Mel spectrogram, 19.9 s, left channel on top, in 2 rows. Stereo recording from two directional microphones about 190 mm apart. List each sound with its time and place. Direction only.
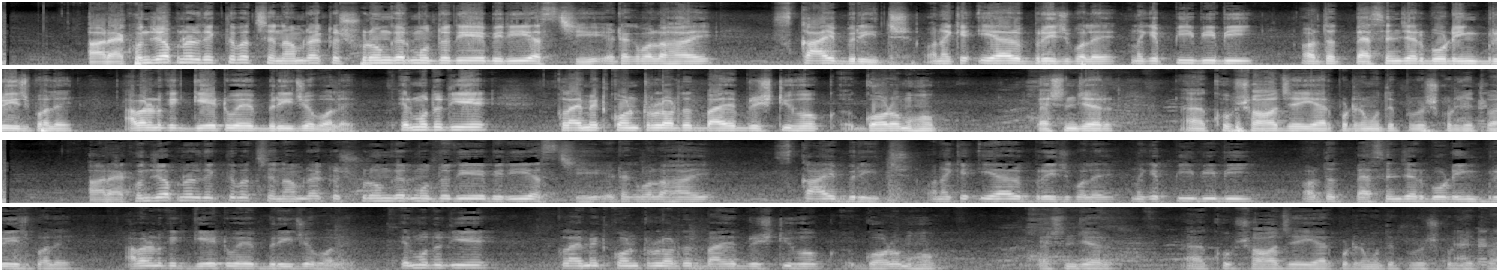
0.6 s a man's voice: 35° left (ahead or behind)
16.8 s a man's voice: 40° left (ahead or behind)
